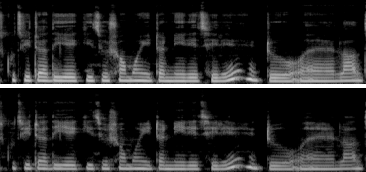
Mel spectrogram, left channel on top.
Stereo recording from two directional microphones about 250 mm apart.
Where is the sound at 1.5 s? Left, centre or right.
Left.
